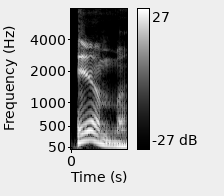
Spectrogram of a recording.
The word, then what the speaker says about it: Im: M.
